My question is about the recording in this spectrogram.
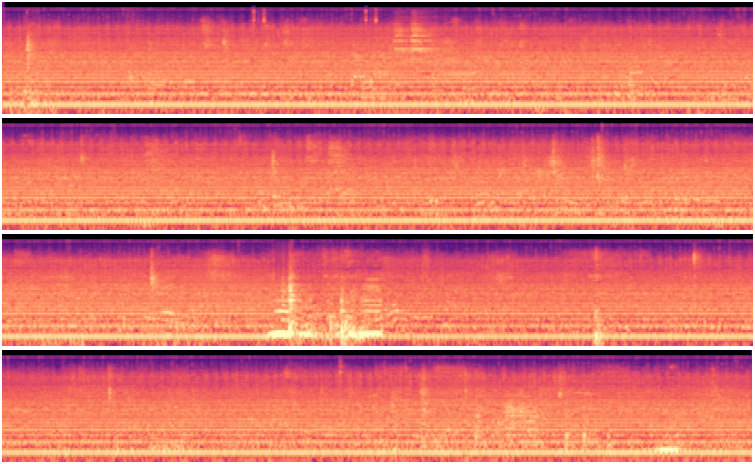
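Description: Steady electrical hum with a stack of even overtones through the microphone and sound system, unchanging throughout. A brief louder knock-like disturbance breaks in a little past the middle.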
